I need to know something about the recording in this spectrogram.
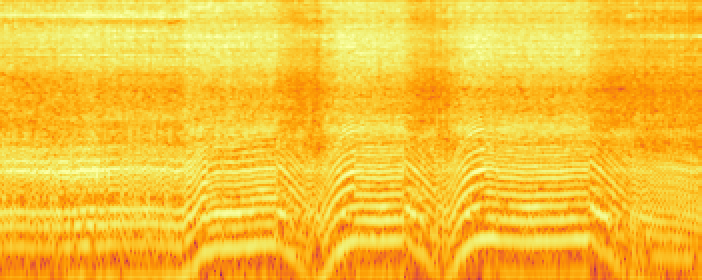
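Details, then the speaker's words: Old two-stroke chainsaw winch after carburetor cleaning and warm-up: revs up and down smoothly between idle and high speed, crisp throttle response, no bogging; normal running. "all right that sounds good to me let's hook it up to something and see what he can do"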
